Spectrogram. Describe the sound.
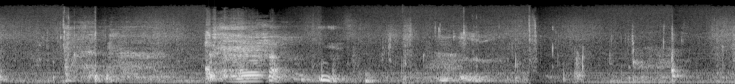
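A person clears their throat to ease a tickle, giving one harsh, rasping burst near the middle, with softer scattered noises before and after.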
